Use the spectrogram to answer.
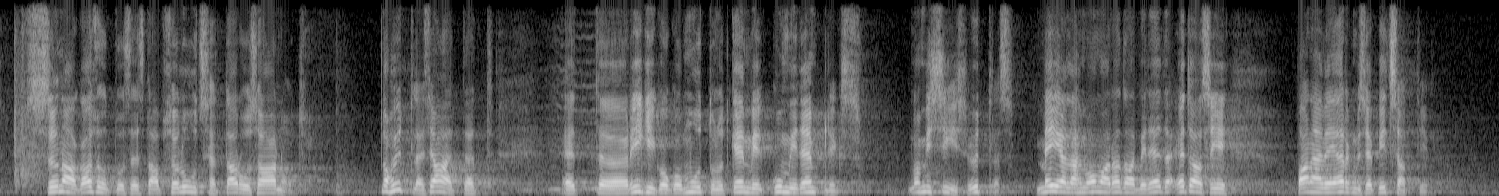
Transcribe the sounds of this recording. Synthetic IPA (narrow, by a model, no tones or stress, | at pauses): sɤnɑkɑsut̪ːˑuse̞st̪ɑbso̞luːt̪se̞lt̪ːˑɑɾusɑːnṵd̪̥ | no̞ɦyt̪ːˑle̞sjɑhe̞t̪ːˑet̪ | e̞t̪ːriːɡiko̞ɡ̥uommuːt̪ːˑunud̪̥kemːikumːit̪e̞mpˑliks | no̞hmisːiːsyt̪ːle̞s | me̞jelæhmeo̞mɑɾɑd̪ɑpid̪eʔe̞d̪̥ɑsi | pɑne̞mejærɡmisepit̪sɑt̪ːḭ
